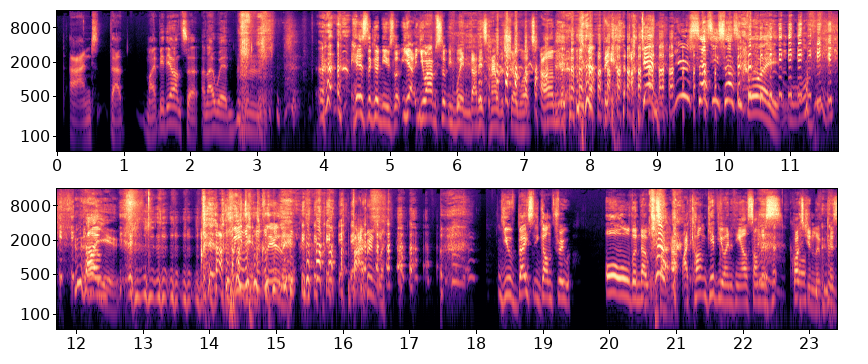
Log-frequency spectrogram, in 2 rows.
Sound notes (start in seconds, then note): 2.7 crack up; 7.3 guests laughing; 10.8 cackles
